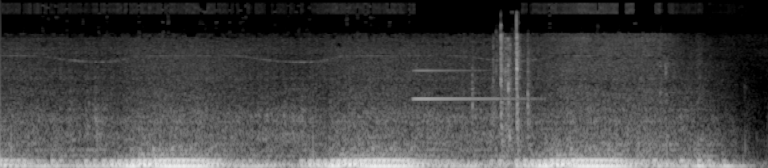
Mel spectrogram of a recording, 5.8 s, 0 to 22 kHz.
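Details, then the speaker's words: Mitsubishi Ralliart after vent-to-atmosphere crankcase conversion, warm restart: idle swells and sags about every 1.5 seconds, three big surges, then stalls; vacuum leak from the CCV valve on the aluminum valve cover, likely not pressed in fully. "Yeah, that's the problem. So I figured out what it was. It was the CCV valve that you have to press in back here on the aluminum valve cover."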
